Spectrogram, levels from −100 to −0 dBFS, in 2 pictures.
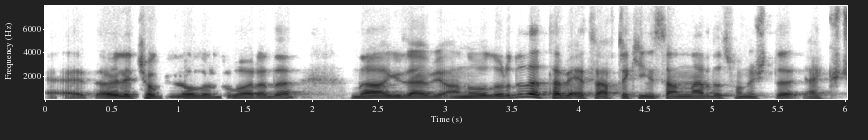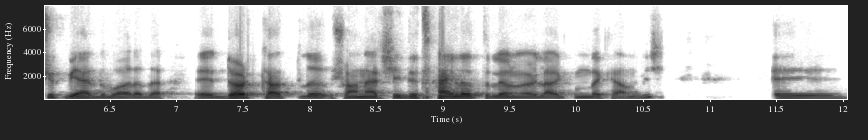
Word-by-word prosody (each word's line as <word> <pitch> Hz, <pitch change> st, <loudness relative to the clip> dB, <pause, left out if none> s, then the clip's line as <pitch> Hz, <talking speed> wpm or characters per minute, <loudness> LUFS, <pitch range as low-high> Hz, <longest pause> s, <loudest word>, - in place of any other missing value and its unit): Evet, -, -, -5 dB
öyle 130 Hz, +2 st, +4 dB
çok 135 Hz, -2 st, +1 dB
güzel 110 Hz, -1 st, -5 dB
olurdu 105 Hz, -1 st, +1 dB
bu 100 Hz, 0 st, -1 dB
arada. 105 Hz, +1 st, -1 dB, 0.4 s
Daha 110 Hz, 0 st, +5 dB
güzel 105 Hz, -3 st, +2 dB
bir 95 Hz, +1 st, -2 dB
anı 110 Hz, +2 st, 0 dB
olurdu 135 Hz, -, 0 dB
da, 230 Hz, -3 st, +6 dB
tabii, 160 Hz, -1 st, +4 dB
etraftaki 140 Hz, +2 st, 0 dB
insanlar 135 Hz, 0 st, 0 dB
da 115 Hz, -, -2 dB
sonuçta, 115 Hz, +1 st, -5 dB, 0.2 s
ya 110 Hz, -1 st, -6 dB
küçük 195 Hz, -, -5 dB
bir 130 Hz, -, +2 dB
yerdi 105 Hz, -3 st, 0 dB
bu 100 Hz, -, -2 dB
arada. 95 Hz, -1 st, -4 dB, 0.2 s
Eee, 100 Hz, +2 st, -3 dB
4 150 Hz, +4 st, +6 dB
katlı, 120 Hz, +7 st, 0 dB
şu 110 Hz, -, -3 dB
an 110 Hz, 0 st, +1 dB
her 110 Hz, 0 st, +2 dB
şeyi 110 Hz, 0 st, -4 dB
detaylı 120 Hz, +3 st, +3 dB
hatırlayamıyorum, 110 Hz, -2 st, 0 dB
öyle 95 Hz, -, -2 dB
aklımda 105 Hz, +1 st, -6 dB
kalmış. 140 Hz, -, -8 dB, 0.9 s
Eee 115 Hz, 0 st, -4 dB
115 Hz, 185 wpm, -21 LUFS, 110-135 Hz, 0.9 s, da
